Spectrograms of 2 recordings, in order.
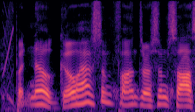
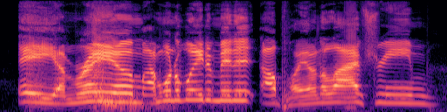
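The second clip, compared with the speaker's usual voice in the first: very loud, high, slow, rough, bad put-on impression; 7 semitones higher, 13 dB louder than usual. Mocking a player in his voice: bad Ram impression. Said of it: "Such a bad impression".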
